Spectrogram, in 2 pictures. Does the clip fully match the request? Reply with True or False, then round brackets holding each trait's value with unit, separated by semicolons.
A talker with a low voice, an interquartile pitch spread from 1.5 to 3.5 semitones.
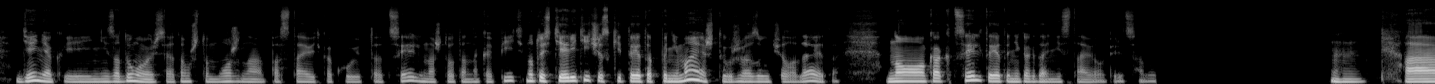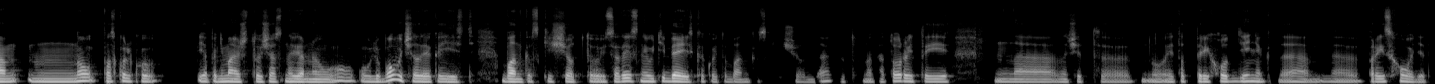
True (130 Hz; 2.6 semitones)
